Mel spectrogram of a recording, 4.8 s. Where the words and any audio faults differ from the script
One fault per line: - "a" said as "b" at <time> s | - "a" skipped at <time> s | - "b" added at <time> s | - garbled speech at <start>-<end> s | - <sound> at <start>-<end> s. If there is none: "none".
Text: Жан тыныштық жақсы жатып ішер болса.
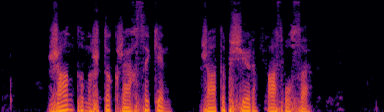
- "екен" added at 1.9 s
- "ас" added at 3.5 s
